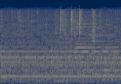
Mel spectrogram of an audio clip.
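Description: A steady humming tone over low room noise, with a few light clicks about a second in.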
